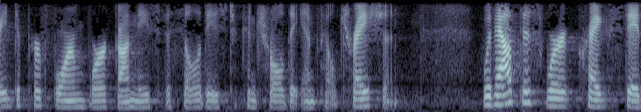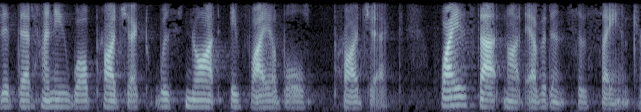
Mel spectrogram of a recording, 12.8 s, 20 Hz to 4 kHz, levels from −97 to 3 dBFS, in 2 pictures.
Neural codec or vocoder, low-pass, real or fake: none; 3.6 kHz; real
